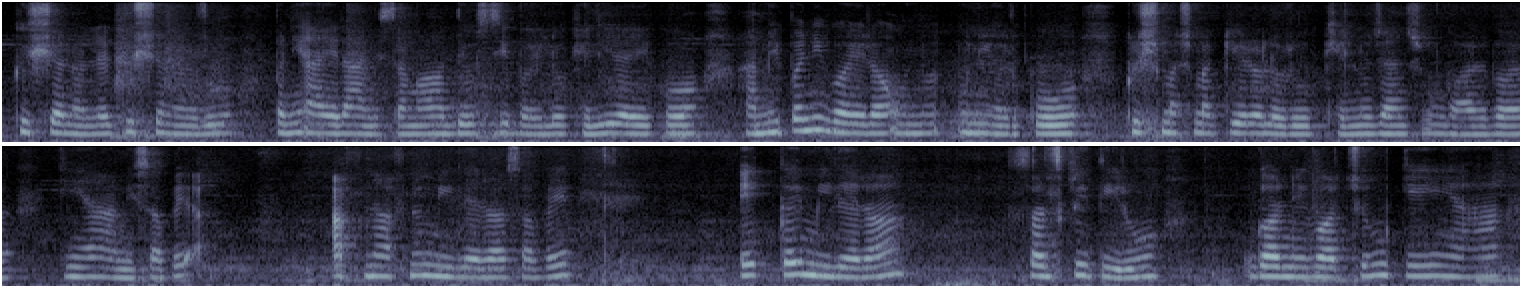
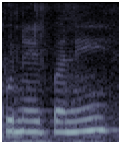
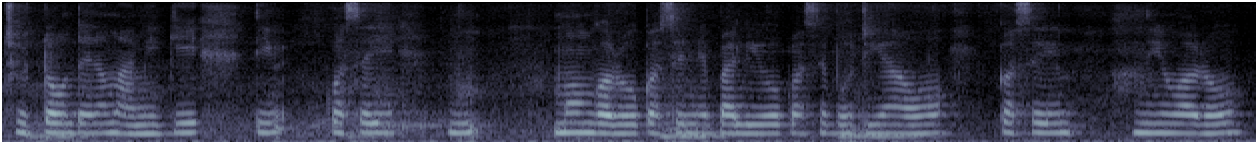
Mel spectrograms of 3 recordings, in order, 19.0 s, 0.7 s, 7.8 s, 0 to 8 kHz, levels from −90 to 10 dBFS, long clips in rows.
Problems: background sounds at intervals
